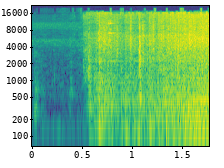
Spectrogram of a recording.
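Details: Repaired roadside-found Troy-Bilt variable speed push mower: silence, then one pull and the small engine catches at once and settles into a steady even run; normal start.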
